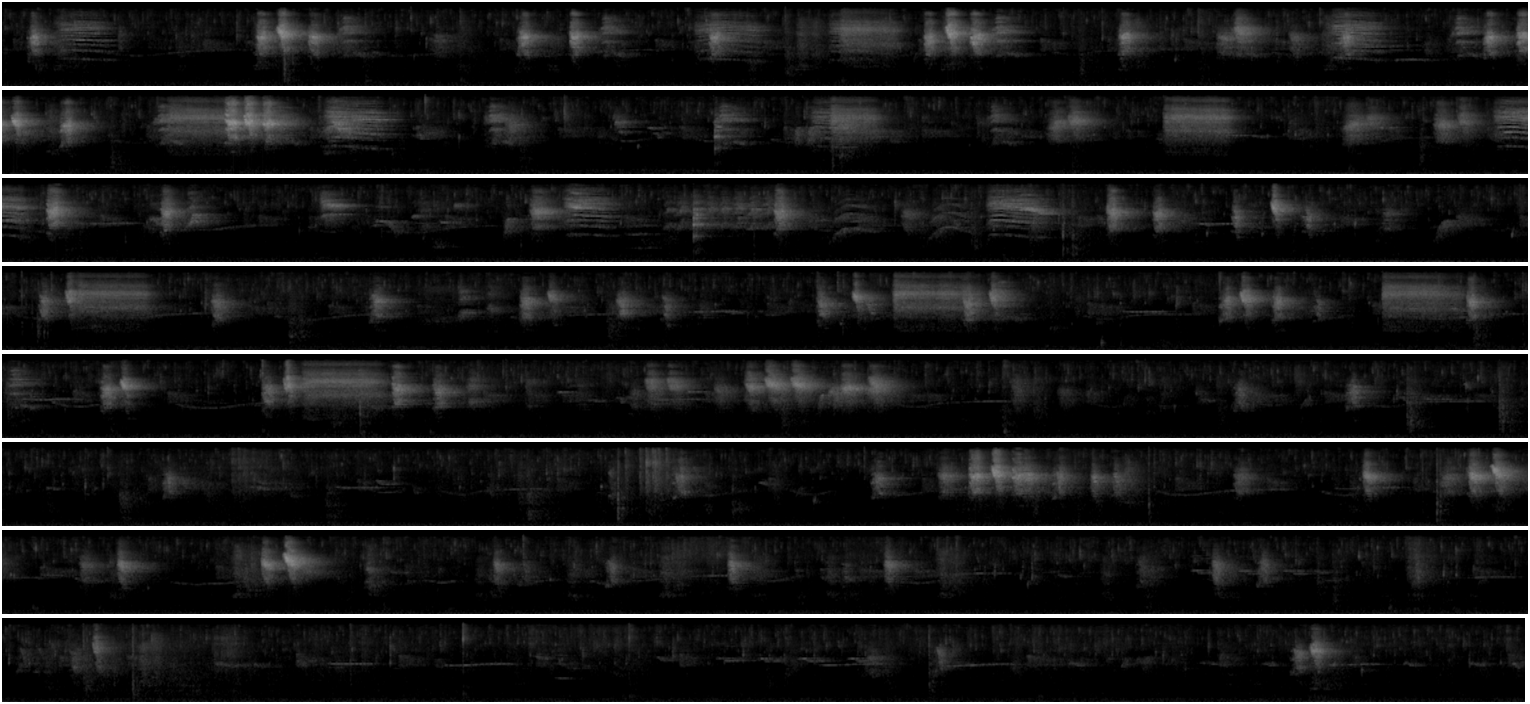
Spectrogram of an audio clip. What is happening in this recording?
Field recording in the Leipzig Zoo. Birds are singing, water is dropping from the leafs.
birds, flying, drops, water, field-recording, bird, forest, nature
